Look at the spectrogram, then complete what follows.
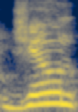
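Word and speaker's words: joon: nothing yeah yeah yeah june but it's spelled j-o-o-n that means deer in farsi and so i call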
